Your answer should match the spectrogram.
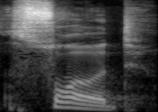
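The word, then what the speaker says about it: صاد: First is sword. Say sword. Sword, You can see it has similarity with letter sin, but they are still different. Okay? Sin is different from sword. Okay, you can see sword it comes out heavily because while pronouncing sword, the back of your tongue rises up, whereas in that of sin, it doesn't do so.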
